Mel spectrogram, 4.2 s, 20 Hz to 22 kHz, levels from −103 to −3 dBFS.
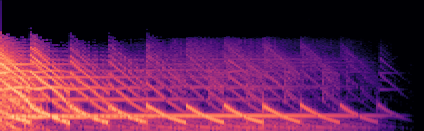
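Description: From 1.70 s to the end, a Bluetooth SBC bit pool drop dulls the treble and adds gritty noise, consistent with a bit pool cut from 28 to 10, near 84 kbps.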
